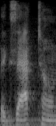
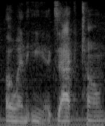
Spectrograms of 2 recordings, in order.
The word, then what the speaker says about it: XACTONE: So Exact Tone, and it's spelled XACTONE, Exact Tone, like that, and it's here in Nashville, Tennessee, in Berry Hill.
